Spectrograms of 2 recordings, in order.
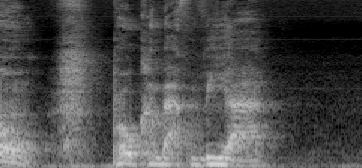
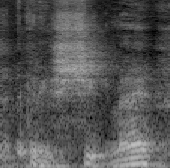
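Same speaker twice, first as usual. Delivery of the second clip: unvoiced, much softer whisper; hushed; 7 dB quieter than usual. Telling his roommate to look, in a hushed whisper. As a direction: whisper it so the guards won't hear.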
